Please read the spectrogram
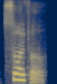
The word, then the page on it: soulful: Indian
